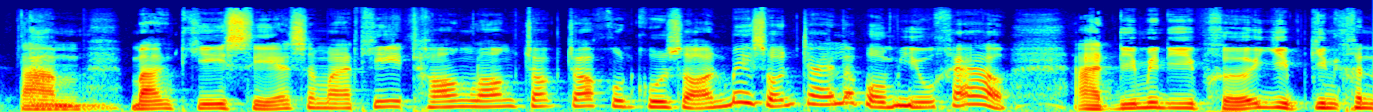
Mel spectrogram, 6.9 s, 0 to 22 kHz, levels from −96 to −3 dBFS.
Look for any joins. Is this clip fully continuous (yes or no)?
yes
